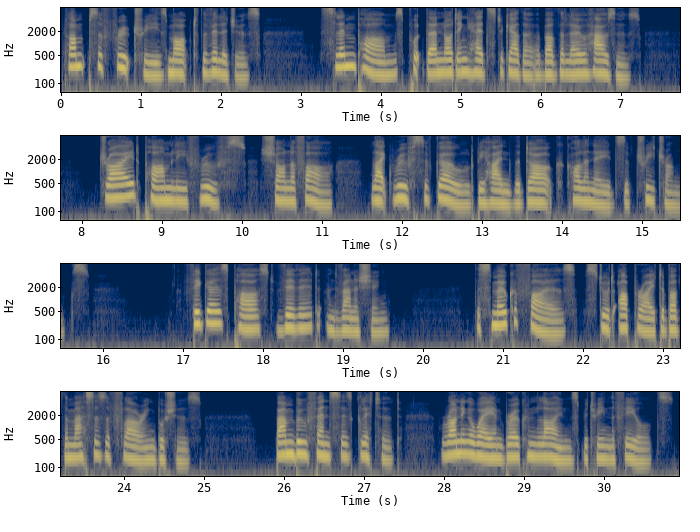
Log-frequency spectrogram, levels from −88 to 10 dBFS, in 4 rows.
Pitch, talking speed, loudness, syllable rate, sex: 185 Hz, 120 wpm, -20 LUFS, 4.1 syllables/s, female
